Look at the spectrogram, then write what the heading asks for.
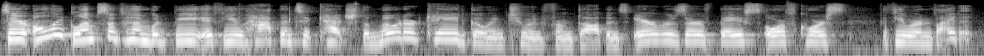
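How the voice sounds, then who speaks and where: A woman's voice: on the high side, brisk, few pauses, darkish tone. Woman reading political news. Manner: crisp, clear news reading. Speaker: news show host. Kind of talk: scripted news presenting.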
